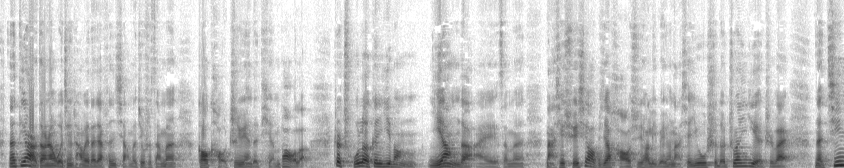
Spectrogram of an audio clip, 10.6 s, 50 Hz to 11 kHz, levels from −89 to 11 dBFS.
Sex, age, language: male, 20-39, Chinese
